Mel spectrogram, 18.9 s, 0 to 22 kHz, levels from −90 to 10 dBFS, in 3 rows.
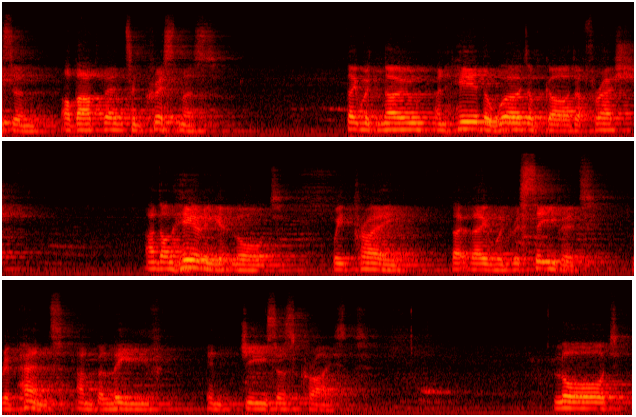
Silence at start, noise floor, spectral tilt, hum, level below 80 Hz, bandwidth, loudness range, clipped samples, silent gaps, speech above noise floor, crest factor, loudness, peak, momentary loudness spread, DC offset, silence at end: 0 s; -68 dBFS; -5.5 dB/octave; none; -72 dBFS; 15.5 kHz; 9 LU; under 0.1%; none; 29 dB; 20 dB; -41 LUFS; -20 dBFS; 20 LU; under 0.1%; 0 s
